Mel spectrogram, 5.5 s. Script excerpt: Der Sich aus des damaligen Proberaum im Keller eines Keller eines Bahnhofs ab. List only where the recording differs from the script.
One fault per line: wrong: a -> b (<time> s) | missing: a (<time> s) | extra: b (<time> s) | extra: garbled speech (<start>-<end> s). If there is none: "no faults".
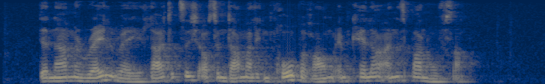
extra: Name Railway leitet (0.5 s)
wrong: des -> dem (2.1 s)
missing: Keller eines (4.1 s)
